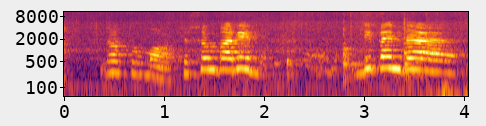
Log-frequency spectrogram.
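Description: A wooden spoon scrapes and stirs food in a pan.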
